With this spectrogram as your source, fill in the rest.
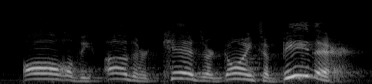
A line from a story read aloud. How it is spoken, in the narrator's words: he pleaded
